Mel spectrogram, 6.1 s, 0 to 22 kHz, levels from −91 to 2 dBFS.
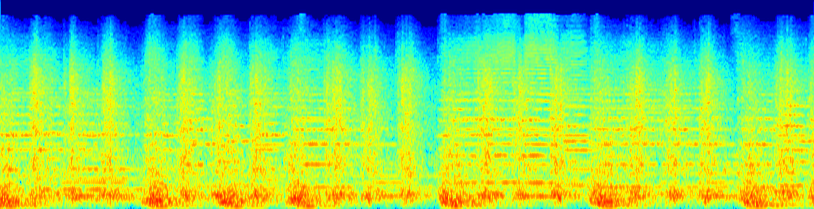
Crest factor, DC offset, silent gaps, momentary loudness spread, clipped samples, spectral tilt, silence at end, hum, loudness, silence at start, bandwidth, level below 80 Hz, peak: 14 dB; under 0.1%; none; 3 LU; under 0.1%; -4.5 dB/octave; 0 s; none; -15 LUFS; 0 s; 17 kHz; -32 dBFS; 0 dBFS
